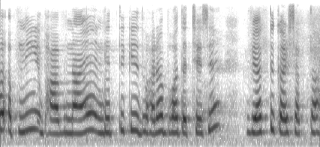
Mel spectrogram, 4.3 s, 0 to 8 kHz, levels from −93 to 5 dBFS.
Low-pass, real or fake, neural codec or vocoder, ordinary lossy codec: 7.2 kHz; real; none; none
